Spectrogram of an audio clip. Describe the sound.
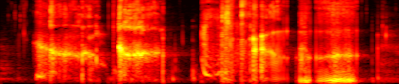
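A voice imitates a brain melting with wet, squelchy mouth noises: four slurping, gurgling bursts in quick succession, fairly loud, with brief pauses between them.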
